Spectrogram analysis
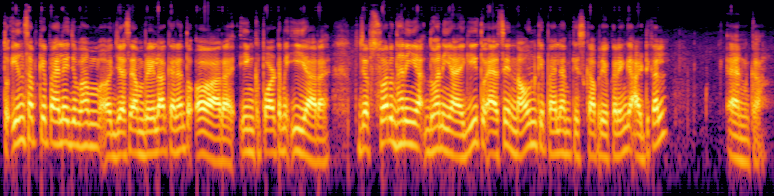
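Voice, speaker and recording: A man's voice: medium pitch, animated, a little fast, dry recording, highs cut off. A man teaching an English grammar lesson, patiently explaining rules and asking questions that he answers himself.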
